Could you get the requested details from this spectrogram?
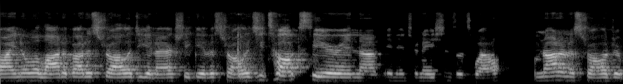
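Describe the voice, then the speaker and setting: A woman raised in Venezuela, with a fairly low, fairly bright voice, gives an informal online presentation as a life and relationship coach. In an echoey room, she chats casually, often restarting sentences and asking "right?" to check in.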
